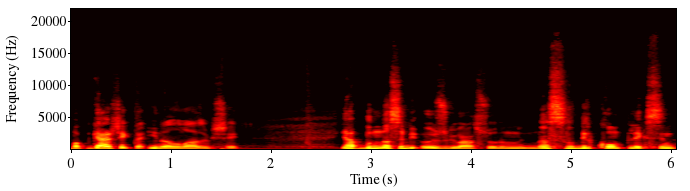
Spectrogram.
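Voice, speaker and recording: A man's voice: on the high side, a little mellow. A man in his thirties from Turkey, ranting profanely and mocking himself in a casual monologue, often breaking into laughter. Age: 30s.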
